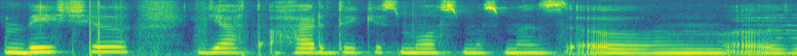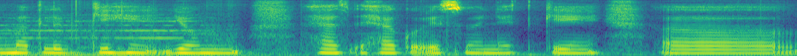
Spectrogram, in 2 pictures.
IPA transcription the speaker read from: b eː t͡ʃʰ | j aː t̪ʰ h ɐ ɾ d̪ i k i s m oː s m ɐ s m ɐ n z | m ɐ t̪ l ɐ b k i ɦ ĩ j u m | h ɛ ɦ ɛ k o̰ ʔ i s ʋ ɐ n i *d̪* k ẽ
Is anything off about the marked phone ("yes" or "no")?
yes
